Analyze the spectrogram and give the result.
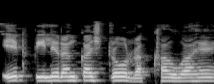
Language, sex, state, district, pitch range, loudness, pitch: Hindi, male, Uttar Pradesh, Shamli, 160-180 Hz, -14 LUFS, 180 Hz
